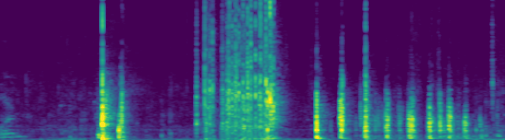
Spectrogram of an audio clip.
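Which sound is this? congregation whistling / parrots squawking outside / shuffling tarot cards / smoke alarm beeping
shuffling tarot cards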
